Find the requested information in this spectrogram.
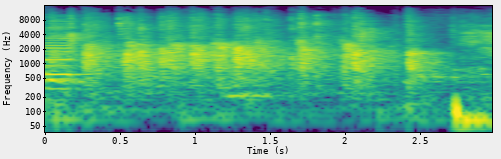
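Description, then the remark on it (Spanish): An audience applauds for Kiwi, a dense, steady wash of clapping from many hands that holds fairly loud for a few seconds, ending with a low thump. “¡Fuerte aplauso para Kiwi!”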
